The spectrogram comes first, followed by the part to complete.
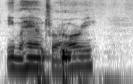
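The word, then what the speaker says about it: Traoré: Ibrahim Touram, how you pronounce his name? Ibrahim Traore, a recent African leader who's been making noise and trending.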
